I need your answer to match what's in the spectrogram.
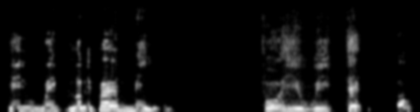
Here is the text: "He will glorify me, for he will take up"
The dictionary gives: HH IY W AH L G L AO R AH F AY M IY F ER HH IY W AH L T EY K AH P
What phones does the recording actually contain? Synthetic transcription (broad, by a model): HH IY W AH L G L AO R AH F AY M IY F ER HH IY W AH L T EY K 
